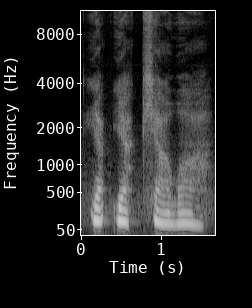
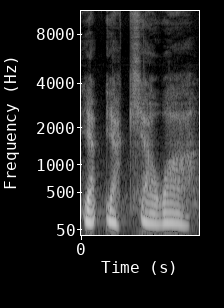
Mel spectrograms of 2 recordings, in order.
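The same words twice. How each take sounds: First: Ya, ya, kya, wa again, glottal pause before second ya; careful repeat. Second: Ya, ya, kya, wa with a tiny catch before the second ya; slow syllable demo. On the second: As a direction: sound out Ya, ya, kya, wa one piece at a time. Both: Shown as a demonstration. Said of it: "listen closely as I say the word".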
